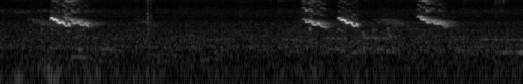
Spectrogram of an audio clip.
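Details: Yellow-bellied prinia with a few high, sharp falling chirps, one alone then a quick cluster of three.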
